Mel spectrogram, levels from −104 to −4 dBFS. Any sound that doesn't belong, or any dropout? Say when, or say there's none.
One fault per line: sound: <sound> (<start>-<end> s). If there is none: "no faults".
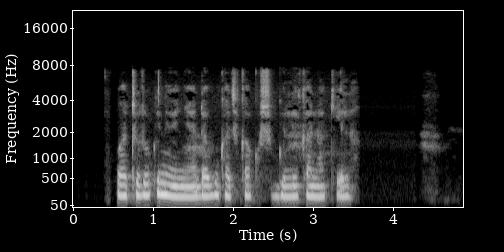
no faults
